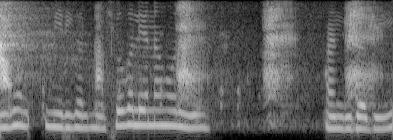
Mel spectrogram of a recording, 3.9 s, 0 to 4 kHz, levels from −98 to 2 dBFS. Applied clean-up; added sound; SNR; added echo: none; Bird; -3 dB; none.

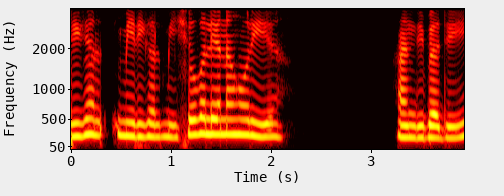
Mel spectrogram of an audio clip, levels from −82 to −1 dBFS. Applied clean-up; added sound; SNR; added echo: none; none; none; none.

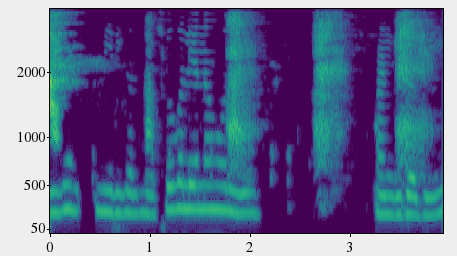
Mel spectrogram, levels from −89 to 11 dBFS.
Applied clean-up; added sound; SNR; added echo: classical method Wiener filter.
